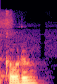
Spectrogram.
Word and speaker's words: koru: The concept of koru, is that how you say it? – Yeah, the koru. Yeah.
